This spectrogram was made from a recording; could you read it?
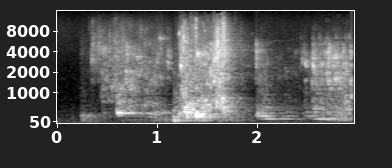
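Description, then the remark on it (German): Water sloshes and splashes in a bathtub, in three rolling surges with short dips between them. There is no talking. “Ich lasse das Wasser heraus, wenn Sie die Ente hereinlassen.”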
